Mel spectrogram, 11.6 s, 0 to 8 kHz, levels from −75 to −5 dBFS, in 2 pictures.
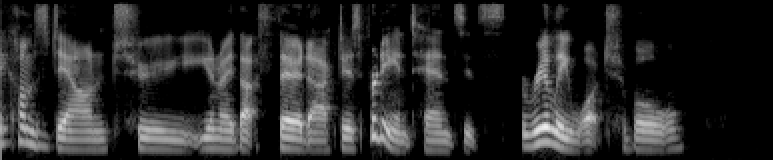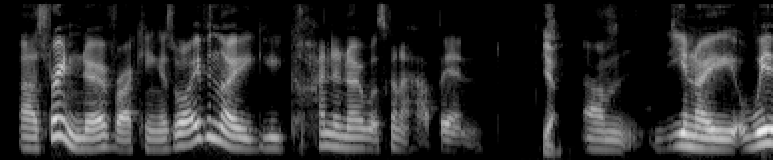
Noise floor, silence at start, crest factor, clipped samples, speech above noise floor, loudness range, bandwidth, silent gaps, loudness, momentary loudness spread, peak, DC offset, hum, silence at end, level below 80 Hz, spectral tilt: -74 dBFS; 0 s; 20 dB; under 0.1%; 47 dB; 5 LU; 7.6 kHz; none; -27 LUFS; 15 LU; -6 dBFS; under 0.1%; none; 0 s; -78 dBFS; -3.5 dB/octave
